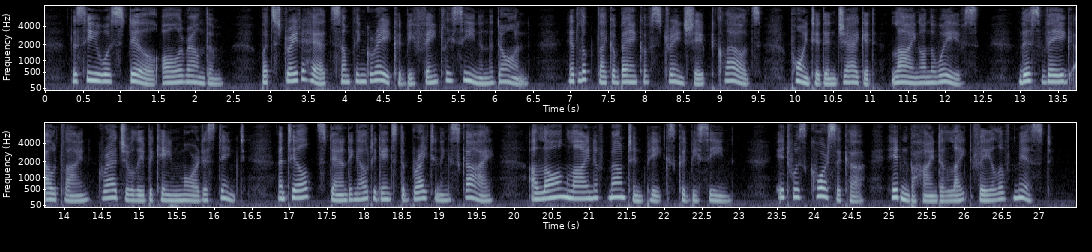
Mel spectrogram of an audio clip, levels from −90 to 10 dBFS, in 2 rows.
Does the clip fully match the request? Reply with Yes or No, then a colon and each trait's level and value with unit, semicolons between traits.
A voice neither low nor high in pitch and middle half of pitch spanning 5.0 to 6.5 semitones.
Yes: medium, 180 Hz; wide, 5.4 semitones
